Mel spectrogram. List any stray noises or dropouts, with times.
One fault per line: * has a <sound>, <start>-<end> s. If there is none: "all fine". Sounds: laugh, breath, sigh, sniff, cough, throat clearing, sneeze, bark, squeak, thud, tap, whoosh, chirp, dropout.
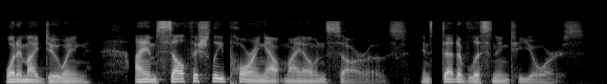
* has a dropout, 4.3-4.4 s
